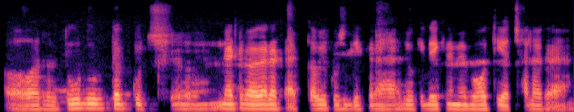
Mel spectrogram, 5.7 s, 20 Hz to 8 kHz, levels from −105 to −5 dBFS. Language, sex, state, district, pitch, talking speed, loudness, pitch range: Hindi, male, Uttar Pradesh, Gorakhpur, 115 Hz, 260 wpm, -27 LUFS, 110-120 Hz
